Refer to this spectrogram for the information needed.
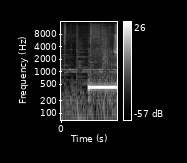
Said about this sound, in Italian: Squilla, squilla, squilla ma non risponde, sarà impegnato. È impegnato. No. È strano, non risponde.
